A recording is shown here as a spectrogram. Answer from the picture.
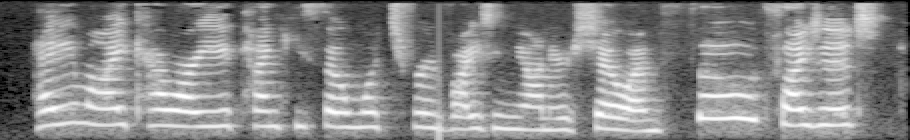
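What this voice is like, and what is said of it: Irish accent. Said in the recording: “comes to us from Ireland, and if you didn't notice from her accent there a little bit”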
